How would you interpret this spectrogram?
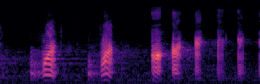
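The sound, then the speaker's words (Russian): Frogs croaking: a run of about eight short, rasping, duck-like calls, spaced irregularly at first and then coming faster and more evenly, moderately loud with no voices. “Нет, это лягушки, сказала опять девочка.”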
